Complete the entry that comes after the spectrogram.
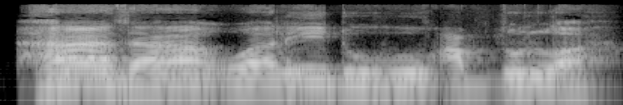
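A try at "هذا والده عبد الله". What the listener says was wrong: wa-nya panjang Mas, maaf.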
